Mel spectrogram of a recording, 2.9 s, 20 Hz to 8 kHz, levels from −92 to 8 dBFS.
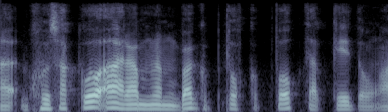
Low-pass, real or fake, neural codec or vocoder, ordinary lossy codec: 7.2 kHz; fake; codec, 16 kHz in and 24 kHz out, 0.8 kbps, FocalCodec, streaming, 65536 codes; none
